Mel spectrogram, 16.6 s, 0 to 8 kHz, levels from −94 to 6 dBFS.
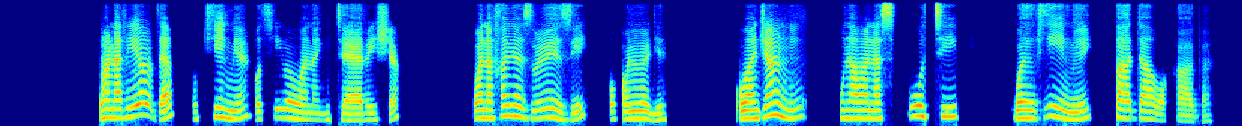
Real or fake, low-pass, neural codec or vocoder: fake; 7.2 kHz; codec, 16 kHz, 0.5 kbps, X-Codec, HuBERT features, trained on balanced general audio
